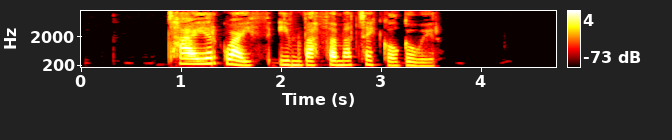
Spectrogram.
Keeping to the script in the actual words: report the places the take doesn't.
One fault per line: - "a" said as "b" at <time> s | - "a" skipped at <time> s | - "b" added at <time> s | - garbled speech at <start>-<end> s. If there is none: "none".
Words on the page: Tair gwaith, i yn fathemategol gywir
none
